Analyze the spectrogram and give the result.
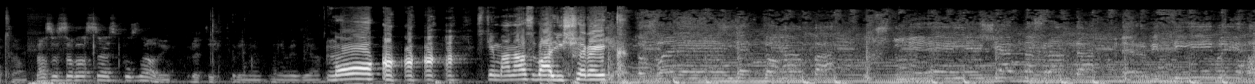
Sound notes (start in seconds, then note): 3.6 laughs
